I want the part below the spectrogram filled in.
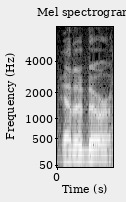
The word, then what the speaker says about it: Herradura: Herradura. I like how you say it. – Herradura.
